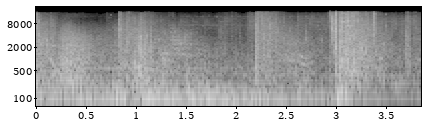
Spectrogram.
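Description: Gunshots in the Red Dead Redemption 2 video game ring out as a few loud, booming reports with echoing tails, one sharp shot standing out near the end over a rumbling background.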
